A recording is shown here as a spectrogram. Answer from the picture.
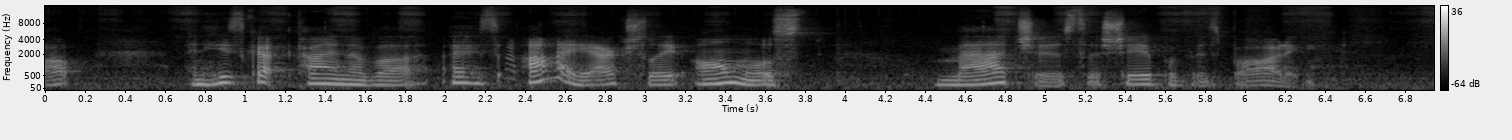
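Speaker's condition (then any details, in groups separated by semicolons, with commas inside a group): No condition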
